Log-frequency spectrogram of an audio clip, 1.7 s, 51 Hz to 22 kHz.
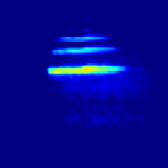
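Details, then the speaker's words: Endodontic motor (Endo Pilot with integrated apex locator) switched on with the power button after fitting the 360-degree rotatable head to the handpiece: a single steady high electronic beep under a second, the device power-on tone. "so we just start off by fixing the head of the ender motor to the hand piece and this is a 360 degree rotatable head and to turn the end motor on you press the power button on"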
